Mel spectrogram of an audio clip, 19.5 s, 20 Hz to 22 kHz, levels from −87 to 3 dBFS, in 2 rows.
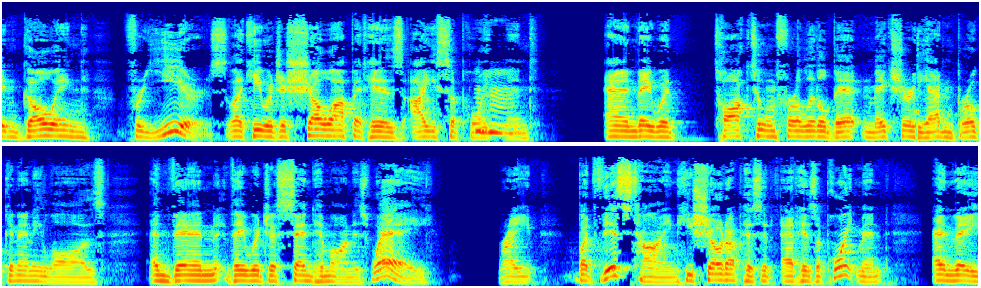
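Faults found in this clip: Corrupt frame decoded: bit errors in compressed frames, decoder played them anyway, so wrong gains and codes put energy at wrong frequencies. Brief faint glitch at 5.28 s, a single frame. Louder glitch 9.09–9.18 s, around three frames, peaking near about -5 dBFS.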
